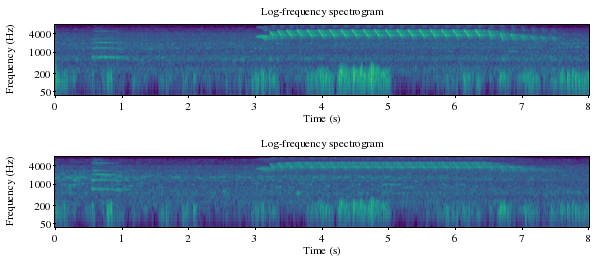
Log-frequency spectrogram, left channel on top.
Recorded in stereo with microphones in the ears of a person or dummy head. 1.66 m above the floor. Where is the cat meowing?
55° right (ahead or behind), 1.6 m.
